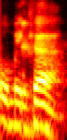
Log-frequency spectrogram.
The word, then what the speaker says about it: omega: Bukan W. Bacanya omega, ya. Omega, Pak.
